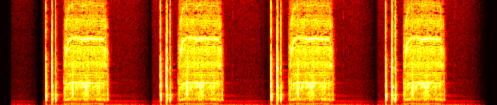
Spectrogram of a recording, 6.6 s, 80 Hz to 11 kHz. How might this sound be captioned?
Kamera, taskukamera, pokkari / Camera, photo camera, small pocket camera, automatic, film, shots, shutter, click, interior
Pieni taskukamera, muutama laukaus automaattiasetuksella. Sisä.
Paikka/Place: Suomi / Finland / Helsinki, studio
Aika/Date: 2004
Camera, Field-Recording, Film, Filmi, Finland, Finnish-Broadcasting-Company, Interior, Kamera, Laukaus, Laukoa, Photo, Photography, Shoot, Shot, Shutter, Soundfx, Suljin, Suomi, Taskukamera, Tehosteet, Valokuvaus, Yle, Yleisradio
